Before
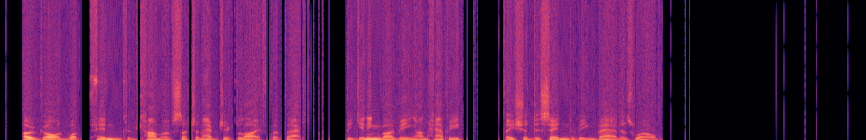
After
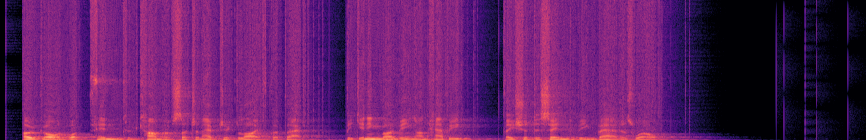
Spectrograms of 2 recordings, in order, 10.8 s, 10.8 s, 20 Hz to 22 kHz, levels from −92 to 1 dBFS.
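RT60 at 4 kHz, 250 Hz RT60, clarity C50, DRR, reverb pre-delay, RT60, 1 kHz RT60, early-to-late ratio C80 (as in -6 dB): 1.3 s, 1.8 s, 11.0 dB, 9.0 dB, 6 ms, 1.5 s, 1.4 s, 12.5 dB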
